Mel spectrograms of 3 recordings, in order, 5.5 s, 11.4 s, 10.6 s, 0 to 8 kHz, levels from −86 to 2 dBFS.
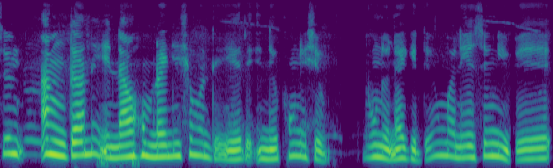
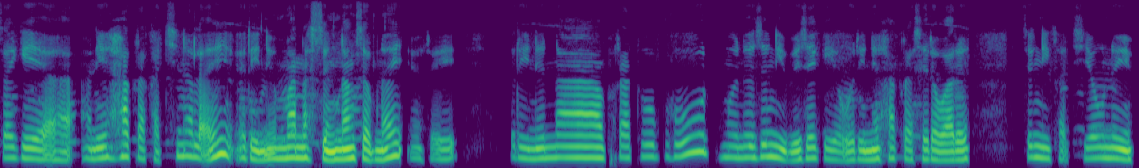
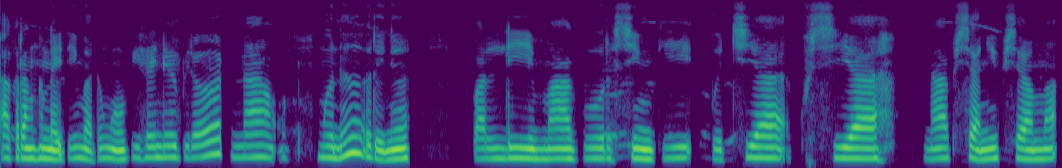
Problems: constant background noise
